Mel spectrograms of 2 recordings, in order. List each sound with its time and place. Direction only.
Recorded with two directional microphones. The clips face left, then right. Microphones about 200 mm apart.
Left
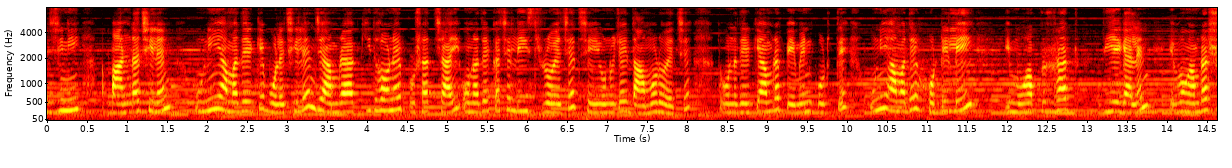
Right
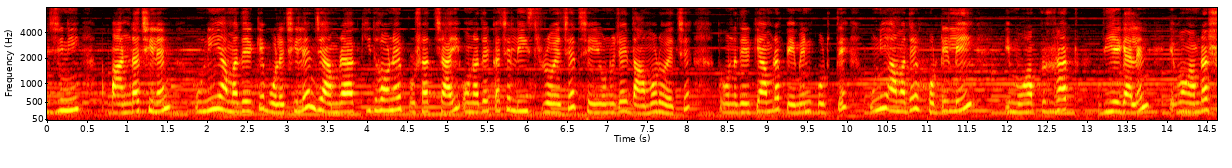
0.0 s a woman's voice: 15° right (ahead or behind)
